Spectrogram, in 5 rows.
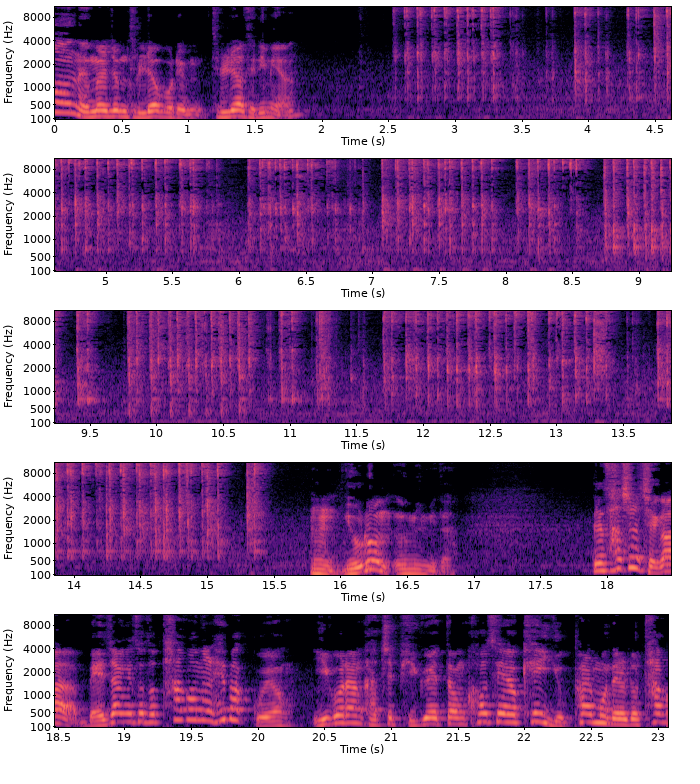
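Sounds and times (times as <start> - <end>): mechanical keyboard typing: 2.5 - 15.5.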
